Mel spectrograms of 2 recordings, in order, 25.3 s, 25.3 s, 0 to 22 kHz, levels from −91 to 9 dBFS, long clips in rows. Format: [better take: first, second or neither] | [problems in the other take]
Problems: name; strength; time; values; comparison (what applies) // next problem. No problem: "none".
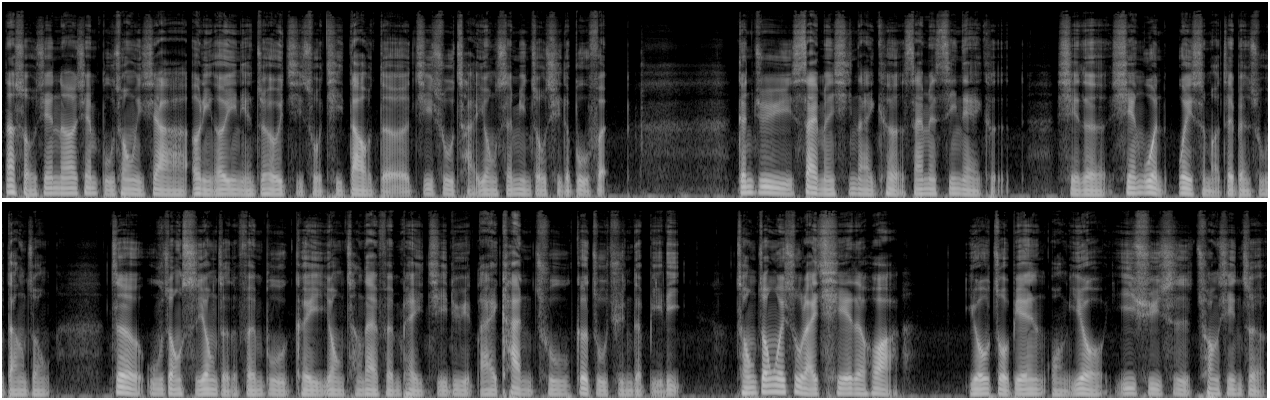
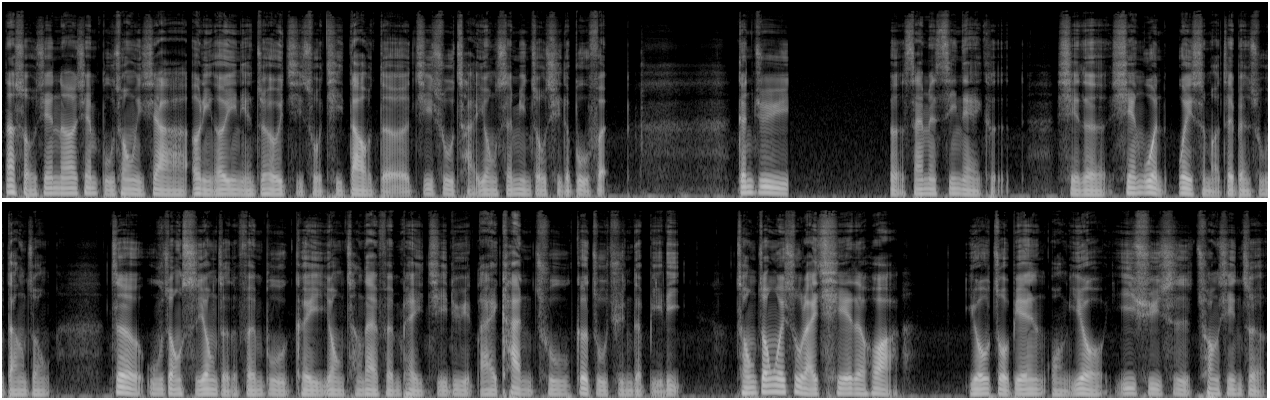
first | audio cutting out; at 8 s for 1 s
